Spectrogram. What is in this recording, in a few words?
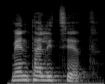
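"mentalitet", Azerbaijani; Orfoqrafiya Lüğəti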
